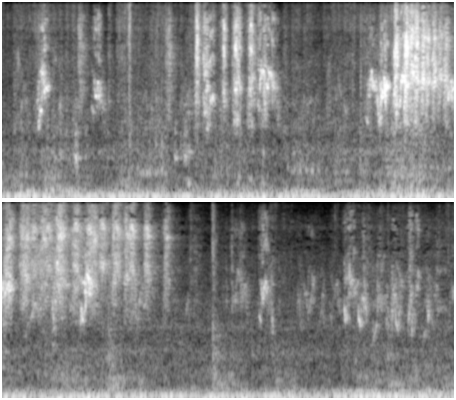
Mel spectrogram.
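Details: Singing, playing budgerigars in an aviary: continuous soft twittering and scratchy chirps, swelling into a louder, dense chattering burst midway, then fading back to sparse notes above a low hum.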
